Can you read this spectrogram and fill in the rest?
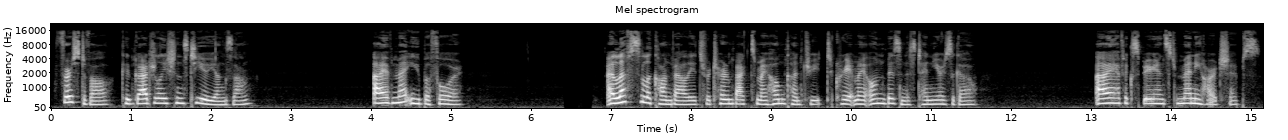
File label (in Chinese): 外籍女 角色记者模仿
